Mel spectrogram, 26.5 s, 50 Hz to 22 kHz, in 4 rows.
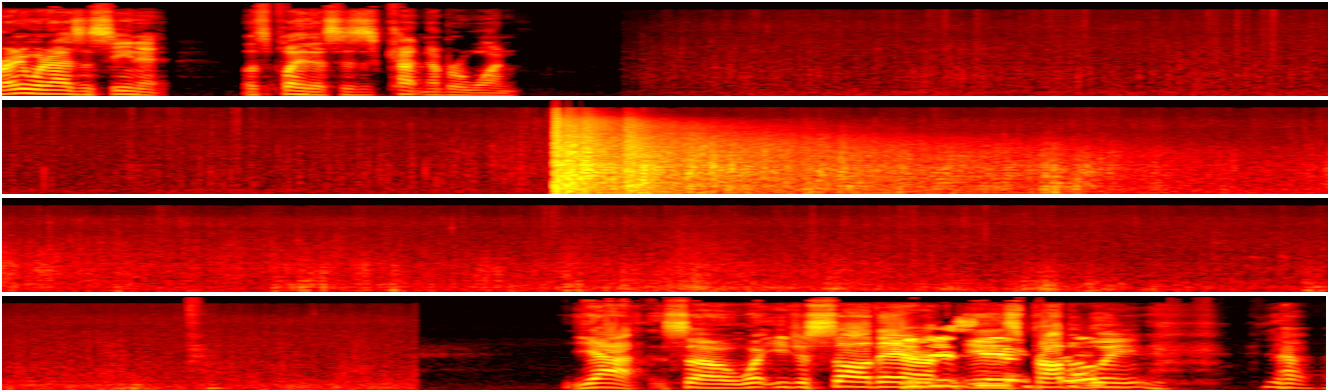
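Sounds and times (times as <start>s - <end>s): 
speech: 0.0s - 2.7s, 22.8s - 26.5s
steady rain in a lightning storm: 3.2s - 22.0s, 22.8s - 26.5s
thunder crack from a close lightning strike: 9.4s - 22.0s
laughter: 23.9s - 26.4s.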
